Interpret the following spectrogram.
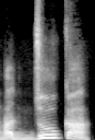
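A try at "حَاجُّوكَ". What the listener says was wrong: এখানে এখানে হাজ্জু বলে এত সহজ তাড়াতাড়ি পড়ে দিলে হবে না। হা বলে এখন পাঁচ আলিফ পরিমাণ টানেন।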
